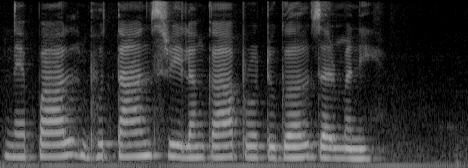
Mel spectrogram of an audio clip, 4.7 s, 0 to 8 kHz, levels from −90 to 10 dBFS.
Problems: background sounds at intervals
